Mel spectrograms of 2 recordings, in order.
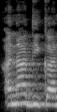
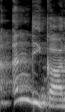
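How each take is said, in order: First: अनाधिकार with a long naa; अनाधिकार as a-naa-dhi-kaar; wrong long aa. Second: अंधिकार with n straight into dhi; अंधिकार as an-dhi-kaar; no aa after n. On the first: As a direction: say अनाधिकार as the form to avoid, naa held. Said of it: "अनाधिकार नहीं होता है". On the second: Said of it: "अना नहीं होता". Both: Shown as a demonstration.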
